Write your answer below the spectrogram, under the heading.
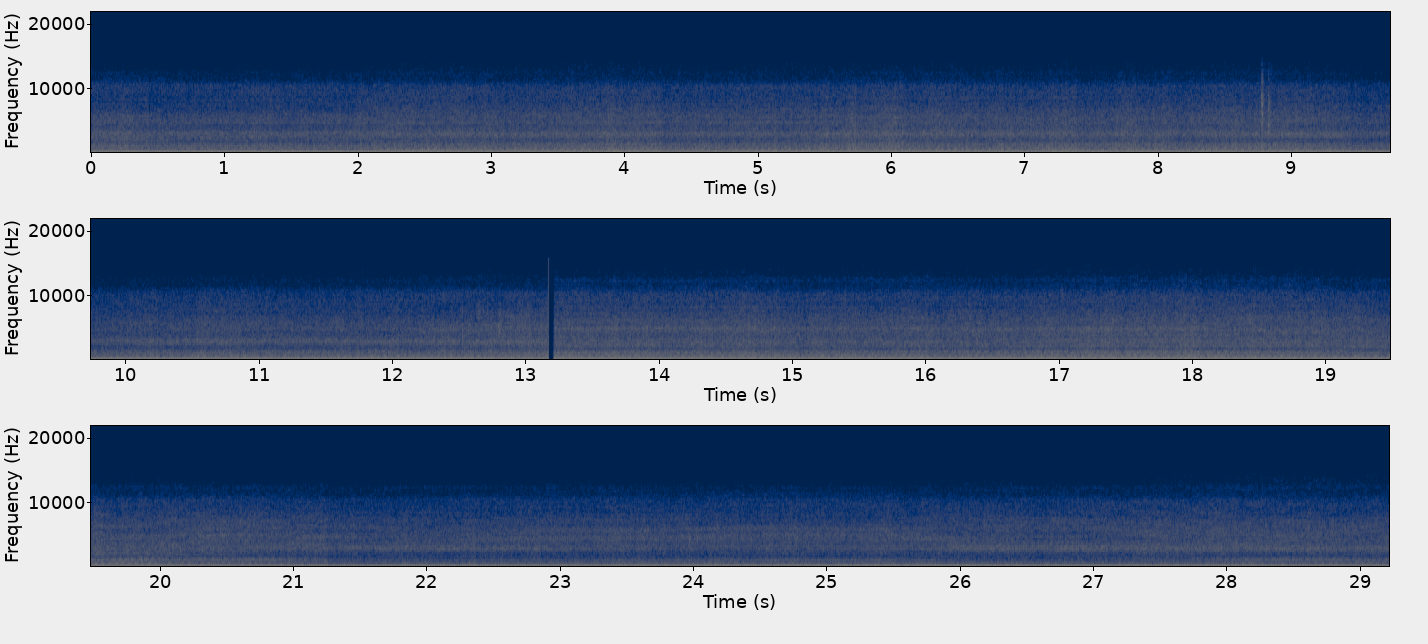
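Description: Light aircraft's engine and propeller droning steadily in cruise flight, heard inside the cabin as a constant low hum.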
